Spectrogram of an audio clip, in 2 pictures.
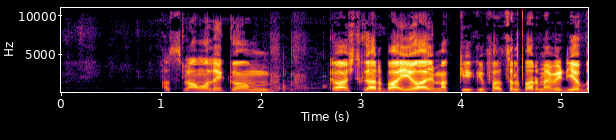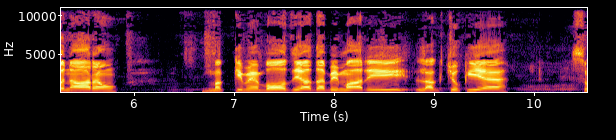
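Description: A young man talks with animation close to the microphone, outdoors.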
